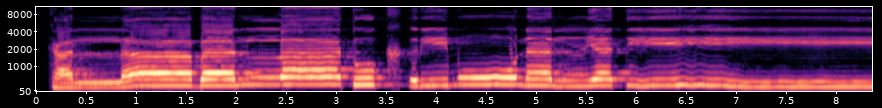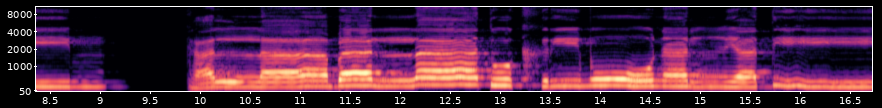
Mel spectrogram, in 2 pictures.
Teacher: Kita lihat contoh berikutnya, huruf lam sukun berjumpa dengan huruf lam. Makanya kita baca huruf yang berikutnya. Lam sukun telah gabung kepada huruf lam.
